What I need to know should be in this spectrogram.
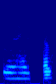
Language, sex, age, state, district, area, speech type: Hindi, female, 18-30, Uttar Pradesh, Sonbhadra, rural, conversation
